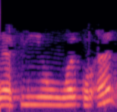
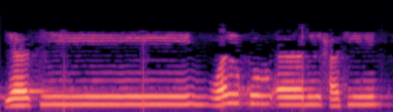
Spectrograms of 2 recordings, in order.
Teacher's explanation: استثناء موضعين تظهر فيها النون مع الواو · Shown in: second take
